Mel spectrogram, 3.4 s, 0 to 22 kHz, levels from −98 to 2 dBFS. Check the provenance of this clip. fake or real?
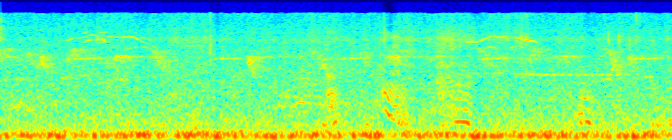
real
